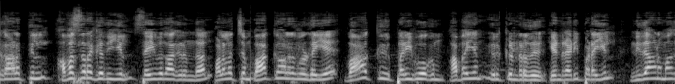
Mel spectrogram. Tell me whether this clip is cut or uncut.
uncut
